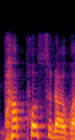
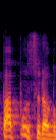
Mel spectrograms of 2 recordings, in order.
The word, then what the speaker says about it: 파포스: 그리고 이 한 60km 정도 횡단을 하면은 이 파포스라고 하는데 우리나라 성경에는 그냥 프 발음을 갖다가 비읍 발음으로 번역을 하는 바람에 파포스가 지금 여기서는 빠포스라고 부르긴 해요. 빠포스라고 하는 이 마을이 바보라고 하는 말로 이상하게 번역이 돼버렸는데 어떤 이런 파포스라고 이름을 알아두셨으면 좋겠어요.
